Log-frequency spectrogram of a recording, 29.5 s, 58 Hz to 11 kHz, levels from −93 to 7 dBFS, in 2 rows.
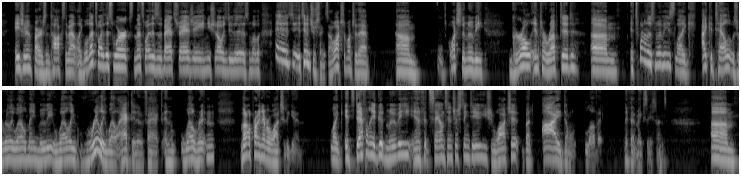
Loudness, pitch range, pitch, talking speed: -34 LUFS, 140-185 Hz, 160 Hz, 220 wpm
